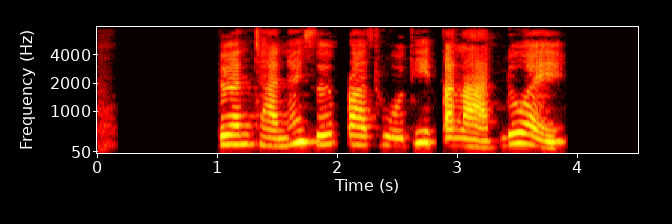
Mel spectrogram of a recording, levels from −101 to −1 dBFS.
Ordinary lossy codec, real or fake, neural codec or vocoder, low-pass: none; real; none; none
